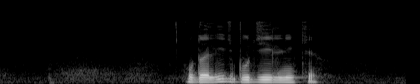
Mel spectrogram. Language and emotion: Russian, neutral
